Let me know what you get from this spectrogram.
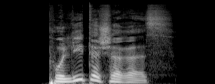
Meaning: strong/mixed nominative/accusative neuter singular comparative degree of politisch
- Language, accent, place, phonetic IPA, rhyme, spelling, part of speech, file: German, Germany, Berlin, [poˈliːtɪʃəʁəs], -iːtɪʃəʁəs, politischeres, adjective, De-politischeres.ogg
